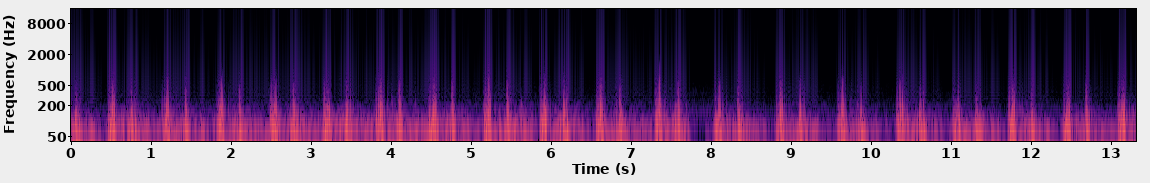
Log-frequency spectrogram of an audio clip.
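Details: Normal adult heartbeat of a medically fit person, recorded with sensitive precision contact microphones: steady low thumps at about 85 beats per minute, with occasional double clicks from a delay between multiple microphones.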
